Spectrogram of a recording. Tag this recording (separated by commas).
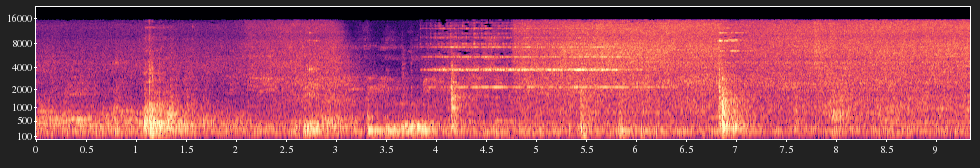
Speech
